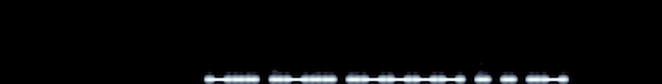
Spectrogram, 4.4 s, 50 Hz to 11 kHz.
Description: Morse code, heard as a keyed tone, about 28 wpm, 700 Hz. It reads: DL1EEA
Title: DXCC-100 Call Signs - 6 Characters - 28wpm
